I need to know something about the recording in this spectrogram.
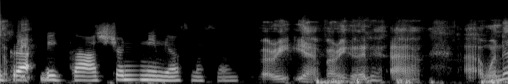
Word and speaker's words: gastrocnemius: No, it has a C, yeah. I'll have to check to see if that C is silent. You might be onto something there, I just never thought about that.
